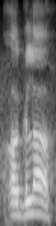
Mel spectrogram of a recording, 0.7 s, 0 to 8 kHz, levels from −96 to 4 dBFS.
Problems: background sounds at intervals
